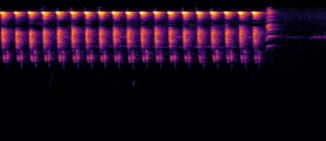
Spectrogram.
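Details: Common nightingale song: a loud, rapid, very regular run of about sixteen identical piercing notes, roughly six per second, stopping abruptly and followed by a short high whistle against a soft noisy background.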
